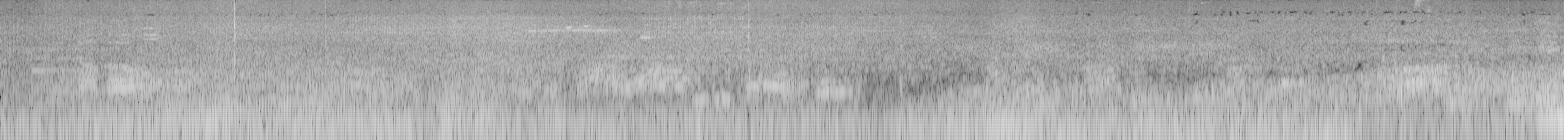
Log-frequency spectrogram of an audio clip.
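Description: Motorcycle engines hum and drone nearby.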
